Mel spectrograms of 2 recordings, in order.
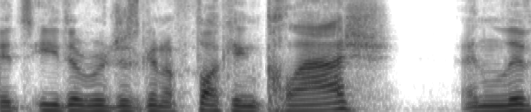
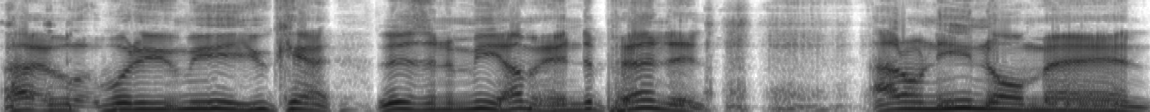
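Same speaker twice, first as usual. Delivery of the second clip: mock raspy smoker's voice, higher and louder; 4 semitones higher, 4 dB louder than usual. Imitating an older single woman: imitating a voice like eating cigarettes. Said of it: "why do you sound like you eat a pack of cigarettes".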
